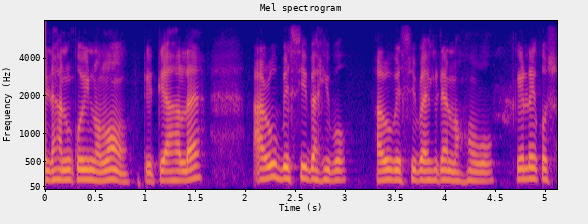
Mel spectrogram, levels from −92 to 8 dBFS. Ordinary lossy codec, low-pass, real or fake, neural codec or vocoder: none; 7.2 kHz; fake; codec, 16 kHz, 8 kbps, FunCodec, trained on Chinese and English, 25 frames a second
